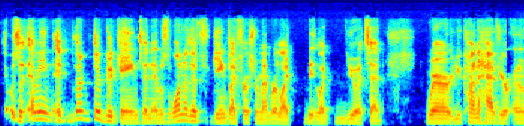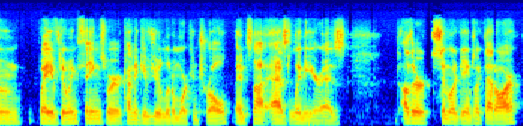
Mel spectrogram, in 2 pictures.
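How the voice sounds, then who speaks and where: A man chatting casually as a podcast panelist, halting and circling back on his sentences. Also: fairly low pitch, steady tone. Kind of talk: casual opinion chat.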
